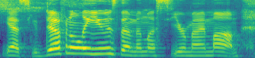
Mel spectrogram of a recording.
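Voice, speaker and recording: Lively in intonation, a woman talks at a fairly quick pace in a plain, everyday voice. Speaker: multimedia journalist, news anchor and weather forecaster. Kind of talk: TV news anchor and field reporting.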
